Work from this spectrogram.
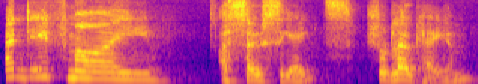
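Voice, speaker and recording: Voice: mid-range voice, expressive, very slow, darkish tone. An actor playing a sly, menacingly courteous male crime boss in a stage play reading, theatrical and mock-polite. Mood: guarded.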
